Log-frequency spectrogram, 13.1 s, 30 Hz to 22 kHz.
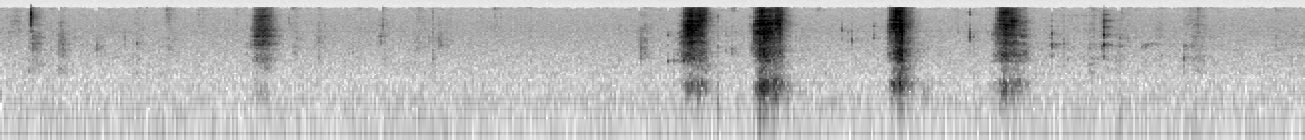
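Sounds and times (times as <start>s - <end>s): person slurping noodles: 6.7s - 7.9s, 8.8s - 9.2s, 9.9s - 10.4s.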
